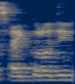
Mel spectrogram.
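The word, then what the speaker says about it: psychology: तो साइकोलॉजी के लिए पी भी आता है ना, पी साइलेंट होता है।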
